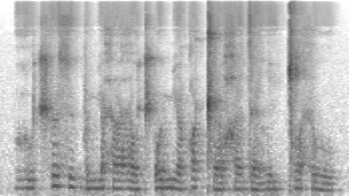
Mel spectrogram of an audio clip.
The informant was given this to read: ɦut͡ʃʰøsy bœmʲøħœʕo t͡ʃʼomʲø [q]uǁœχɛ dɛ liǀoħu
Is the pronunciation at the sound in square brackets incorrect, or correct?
correct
